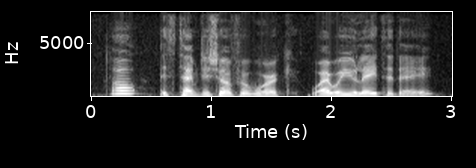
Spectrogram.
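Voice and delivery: put-on Swedish accent. Explaining to another speaker how work talk goes in Sweden, mock Swedish accent. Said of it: "That's my Swedish accent".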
